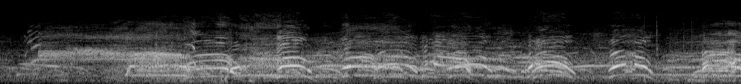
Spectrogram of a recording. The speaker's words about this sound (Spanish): Son los gritos de desesperación y horror que experimentaron decenas de asistentes aplastados en una estampida humana durante el festival Astro World en Houston, donde murieron ocho personas.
